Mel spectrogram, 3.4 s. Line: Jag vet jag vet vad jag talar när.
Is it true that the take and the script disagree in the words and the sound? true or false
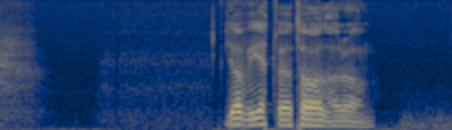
true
